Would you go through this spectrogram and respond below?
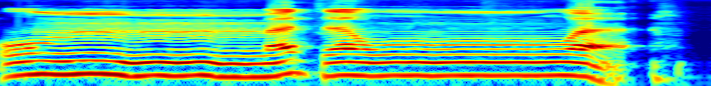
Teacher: Kemudian cara membacanya disertai dengan bacaan ghunah. yang mana cara membacanya adalah memasukkan bunyi tanwinnya kepada huruf wau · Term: idgham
